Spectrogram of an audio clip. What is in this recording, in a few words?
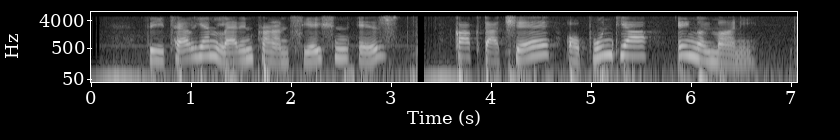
latin; Opuntia engelmannii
